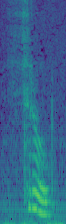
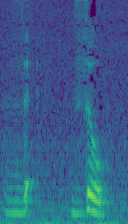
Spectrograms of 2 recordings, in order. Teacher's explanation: نفس المخرج بالضبط، بس واحدة مهموس ثرو، واحدة مجهور ذ ذو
